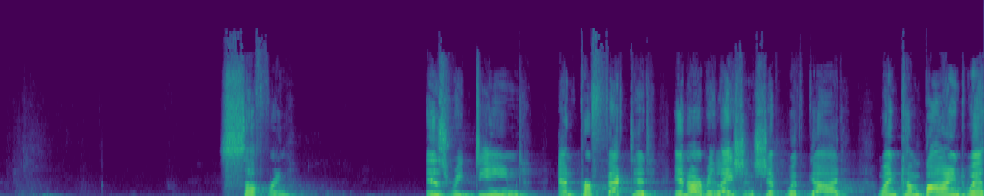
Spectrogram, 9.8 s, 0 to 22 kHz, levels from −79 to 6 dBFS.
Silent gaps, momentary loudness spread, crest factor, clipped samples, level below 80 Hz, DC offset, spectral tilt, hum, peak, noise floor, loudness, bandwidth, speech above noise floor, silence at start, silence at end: none; 12 LU; 20 dB; under 0.1%; -62 dBFS; under 0.1%; -3 dB/octave; none; 0 dBFS; -63 dBFS; -18 LUFS; 19 kHz; 45 dB; 2.25 s; 0 s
